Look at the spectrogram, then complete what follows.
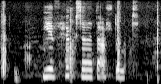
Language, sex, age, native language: Icelandic, female, 11, Icelandic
